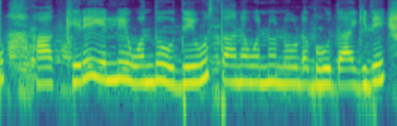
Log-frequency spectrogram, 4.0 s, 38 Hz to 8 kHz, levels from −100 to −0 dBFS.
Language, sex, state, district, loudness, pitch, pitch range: Kannada, female, Karnataka, Koppal, -12 LUFS, 245 Hz, 230-260 Hz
